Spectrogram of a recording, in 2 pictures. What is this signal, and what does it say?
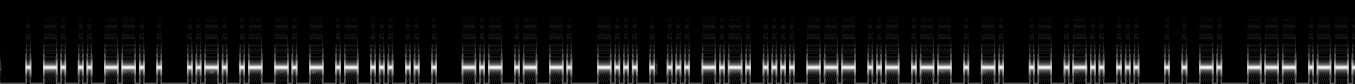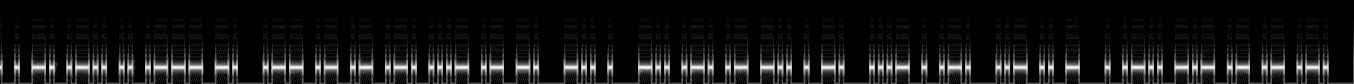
Morse code, heard as a keyed tone, about 27 wpm, 800 Hz. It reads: ENIGE FANTASIE KAN BESCHOUWEN ALS EEN OPENLIJN WAARVAN DE DRADEN VER UIT ELKAAR
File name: HOLLANDAIS texte clair 1 vitesse 26 mots minute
